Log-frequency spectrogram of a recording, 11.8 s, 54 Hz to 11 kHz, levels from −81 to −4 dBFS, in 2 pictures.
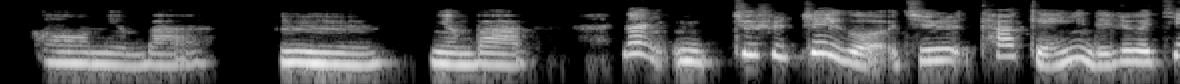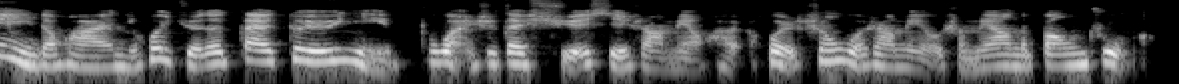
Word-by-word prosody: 哦， 210 -2 -1
明 190 -2 -3
白。 185 -1 -4 0.6
嗯， 205 -2 +3
明 195 -3 +2
白。 190 -1 -1 0.5
那 375 0 +5
你 230 -1 +2
就 365 - +4
是 350 -2 +1
这 360 +1 +4
个 205 -5 +2
其 235 +5 +1
实 250 - +1
他 320 -2 +2
给 195 - +1
你 260 0 +1
的 185 -2 +1
这 230 - +2
个 225 -1 +6
建 270 +3 -1
议 195 - +2
的 170 -1 -1
话， 160 -3 -1
你 165 -2 -7
会 255 +10 -1
觉 195 - -2
得 200 - +2
在 230 0 +4
对 225 -1 +3
于 245 - -1
你 210 -3 -3
不 215 - -7
管 215 -3 +2
是 200 - -3
在 200 -1 +2
学 365 - -1
习 - - -2
上 - - -5
面， - - -6
还 - - -11
或 - - +3
者 - - -2
生 235 0 -3
活 210 -6 -1
上 170 -3 -4
面 160 - -8
有 - - -10
什 - - -10
么 155 - -10
样 175 +1 -1
的 165 - -6
帮 180 +2 0
助 400 - +2
吗？ - - -19
210 Hz, 280 characters per minute, -23 LUFS, 185-240 Hz, 0.6 s, 个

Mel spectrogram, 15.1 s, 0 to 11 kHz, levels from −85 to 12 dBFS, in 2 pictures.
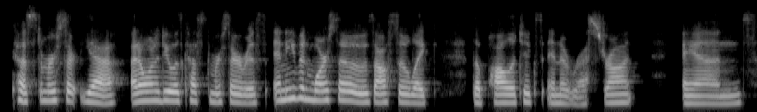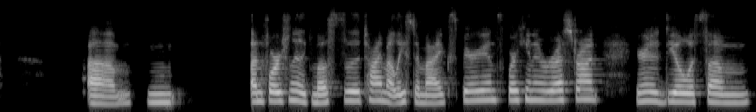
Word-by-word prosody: customer 245 0 0
ser" 245 -1 -1
Yeah, 200 -4 +3 0.2
I 210 - +5
don't 235 - +6
wanna 245 0 +2
deal 245 -1 +4
with 235 - +1
customer 235 -3 -3
service, 200 -2 0
and 255 +2 0
even 300 0 +1
more 255 0 +3
so 250 -2 +2
it - - +2
was 215 +1 0
also, 210 0 +1
like, 190 -1 -1 0.4
the 195 - +1
politics 200 +2 +1
in 195 -1 -3
a 185 - -4
restaurant, 200 +5 -3 0.5
and, 185 +1 -3 1.0
um, 180 +1 +3 0.2
m 210 0 -2 0.7
Unfortunately, 235 +1 +3
like, 215 0 -1
most 200 0 0
of 245 - +4
the 240 - +6
time, 250 -1 0
at - - +2
least 220 +3 -2
in 205 - -3
my 195 0 +2
experience 255 +5 -2
working 260 +1 +1
in 260 - -2
a 250 - -2
restaurant, 265 +2 +1 0.4
you're 225 +1 -2
gonna 235 -1 +1
deal 225 0 +3
with 215 0 +2
some 205 -2 -1
220 Hz, 180 wpm, -23 LUFS, 200-245 Hz, 1.0 s, don't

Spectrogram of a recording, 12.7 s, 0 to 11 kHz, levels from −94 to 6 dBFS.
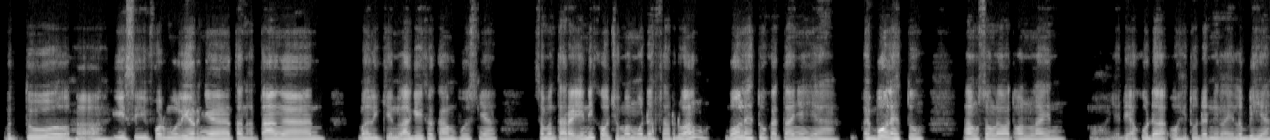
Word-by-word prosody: Betul 145 -5 +1
heeh, 135 -1 -3
isi 130 0 0
formulirnya, 170 +7 +2
tanda 125 -5 -4
tangan, 170 +2 +3 0.4
balikin 125 0 -1
lagi 170 +2 +3
ke 170 - -2
kampusnya, 160 +1 -3 0.4
sementara 140 0 +1
ini 160 +9 +3
kok 165 -10 -1
cuma 140 -1 -1
mau 135 - -1
daftar 130 0 -2
doang, 190 - 0
boleh 195 +6 +3
tuh 185 0 -4
katanya, 170 -1 -1
ya, 130 -5 -2 0.4
e - - +2
boleh 180 +4 +7
tuh, 165 -2 -2 0.4
langsung 150 +1 0
lewat 145 0 0
online. 145 0 -2 0.2
Oh, 115 -5 -17
jadi 115 +3 -6
aku 175 -4 -3
udah 135 - +2
oh - - -5
itu 180 +7 -5
udah 130 - -1
nilai 120 -1 -3
lebih 160 +1 0
150 Hz, 170 wpm, -23 LUFS, 135-170 Hz, 0.4 s, boleh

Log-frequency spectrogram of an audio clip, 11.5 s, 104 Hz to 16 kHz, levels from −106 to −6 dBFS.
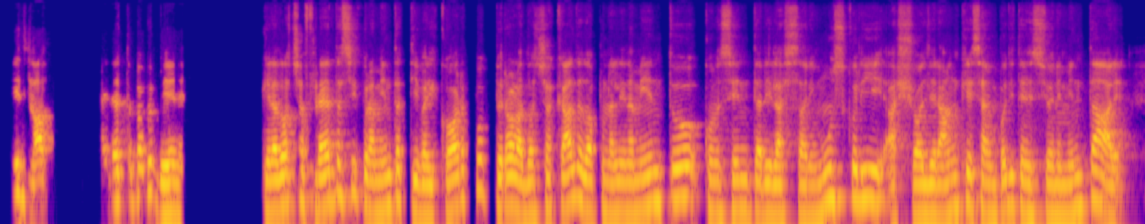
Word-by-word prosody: Esa 195 -3 0 0.6
hai 140 - -12
detto 170 +1 -1
proprio 185 +3 -1
bene, 130 -1 +2 0.7
che 140 - -2
la 140 - +7
doccia 160 +3 +2
fredda 165 +3 +2
sicuramente 155 -6 -1
attiva 140 -8 -1
il 125 0 -1
corpo, 175 - 0
però 150 +1 +3
la 140 -2 +5
doccia 135 +2 -2
calda 160 +4 +1
dopo 145 -1 +1
un 135 - -3
allenamento 160 +8 0
consente 140 0 -4
a - - +5
rilassare 130 -1 -1
i - - -4
muscoli 180 +1 +1
a - - -4
sciogliere 130 +2 0
anche, 150 +5 -1
sai, 140 -5 -2
un 125 - -3
po' 135 - -1
di 155 - 0
tensione 130 -2 -2
mentale, 150 +7 0
145 Hz, 180 wpm, -22 LUFS, 130-170 Hz, 0.7 s, la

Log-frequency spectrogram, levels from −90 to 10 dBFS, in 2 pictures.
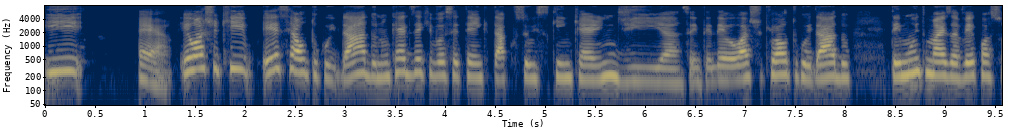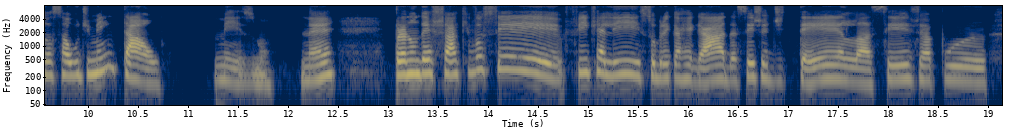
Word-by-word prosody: E 270 +1 0 0.6
é, - - -2
eu 270 +4 +5
acho 310 0 +3
que 305 -1 -2
esse 310 +2 0
autocuidado 220 -2 +2
não 205 +1 -4
quer 260 +3 -1
dizer 255 +2 -3
que 230 -1 -11
você 215 -1 -3
tenha 205 -1 -4
que - - -26
estar 185 - +1
com - - -38
o - - -20
seu 200 -2 -4
skin 200 +2 -6
care 185 -3 -3
em 220 +2 +1
dia, 165 -3 -8
você - - -11
entendeu. 165 +2 -3
Eu 175 +2 +2
acho 205 +2 +3
que 200 - -11
o - - +4
autocuidado 205 -2 +3 0.4
tem 210 - +4
muito 250 +3 +3
mais 220 -2 +4
a 205 - +2
ver 210 +2 +2
com 220 - -3
a 215 - 0
sua 225 +2 -4
saúde 220 +1 -1
mental 235 - +3 0.6
mesmo, 75 - -10 0.3
né, 195 +7 0 0.6
pra 230 0 +7
não 240 - +5
deixar 245 -1 +4
que 245 - -15
você 275 -6 -1
fique 255 +1 -4
ali 230 -1 0
sobrecarregada, 190 -3 0
seja 205 +3 -3
de 170 -1 -15
tela, 170 -2 -1
seja 185 +1 -5
por, 170 -3 -6
205 Hz, 170 wpm, -26 LUFS, 180-240 Hz, 0.6 s, pra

